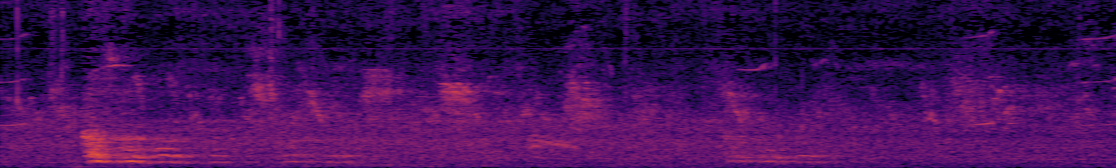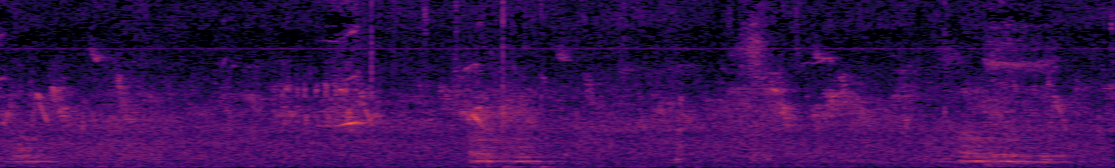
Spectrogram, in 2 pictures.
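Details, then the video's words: Basset Hound out on a walk, giving short, tonal baying calls at irregular spacing, four or five in the stretch, with soft outdoor background noise between them. "Basset Hound(Promenade)"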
